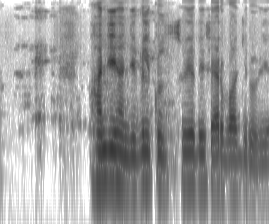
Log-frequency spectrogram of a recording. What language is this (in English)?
Punjabi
